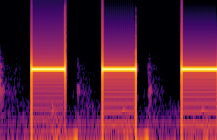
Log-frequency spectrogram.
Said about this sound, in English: Now, I don't know if you can use this. Maybe it's just a whole bunch of beeps you heard.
